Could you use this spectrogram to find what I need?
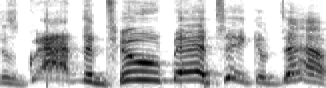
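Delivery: loud yelling, pitched high.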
